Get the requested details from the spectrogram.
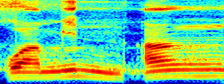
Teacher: Kita uraikan dari kata wamin karena sekarang kita wasal atau terus wamin ang nun sukun bertemu hamzah idhar halki dibaca jelas tanpa mendengung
